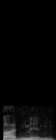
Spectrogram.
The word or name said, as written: Bodmin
